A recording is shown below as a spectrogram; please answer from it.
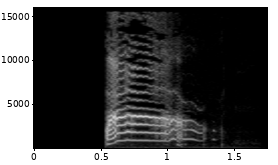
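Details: A Persian (Shirazi) cat, meeting a new small kitten, gives a single drawn-out meow that starts bright and slowly fades; Persian cat.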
